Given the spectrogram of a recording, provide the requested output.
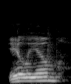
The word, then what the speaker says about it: ilium: So homonyms are words that pronounce the same way but have different meanings. An example, ilium.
